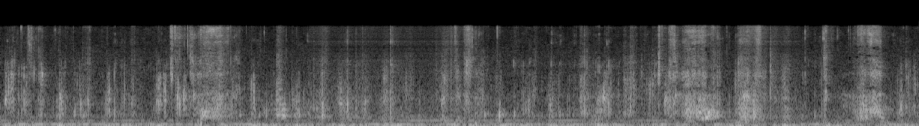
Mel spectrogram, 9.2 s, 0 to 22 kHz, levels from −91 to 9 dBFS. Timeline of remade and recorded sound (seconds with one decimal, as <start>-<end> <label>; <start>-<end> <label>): 0.0-3.1 recorded; 3.1-4.7 remade; 4.7-7.4 recorded; 7.4-8.0 remade; 8.0-9.2 recorded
